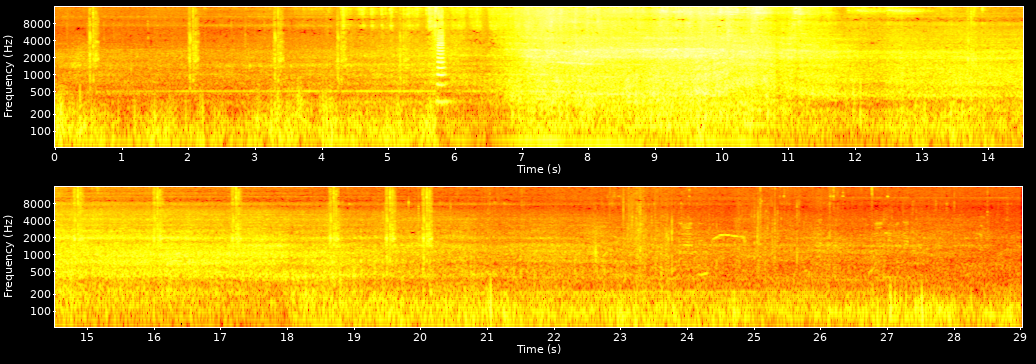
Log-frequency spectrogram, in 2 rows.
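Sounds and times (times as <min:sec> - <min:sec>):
train wheel and track noise: 0:00.0 - 0:29.0
train horn toot: 0:05.4 - 0:06.4.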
